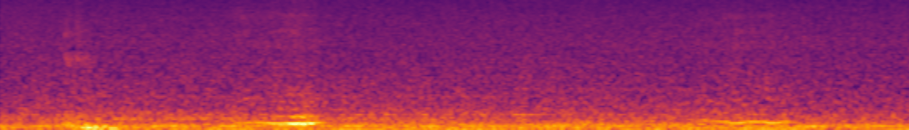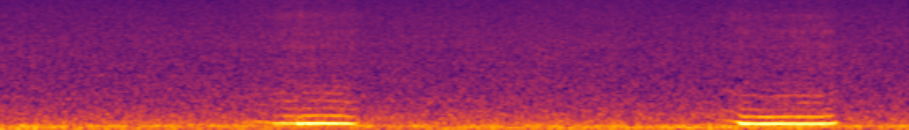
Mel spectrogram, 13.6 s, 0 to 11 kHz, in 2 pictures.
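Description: Soft, low snoring sounds recur every few seconds over steady room hum, about 17 per minute, from a sleeping animal.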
